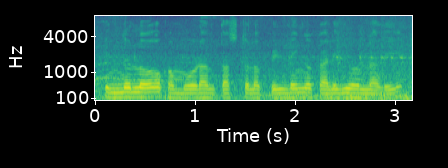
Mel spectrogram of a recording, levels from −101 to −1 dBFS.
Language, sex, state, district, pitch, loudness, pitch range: Telugu, male, Telangana, Hyderabad, 115 Hz, -15 LUFS, 115-125 Hz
